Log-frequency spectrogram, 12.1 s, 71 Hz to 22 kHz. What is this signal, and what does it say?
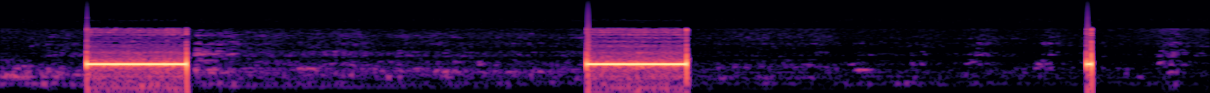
Ringback tone (Europe, 425 Hz).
